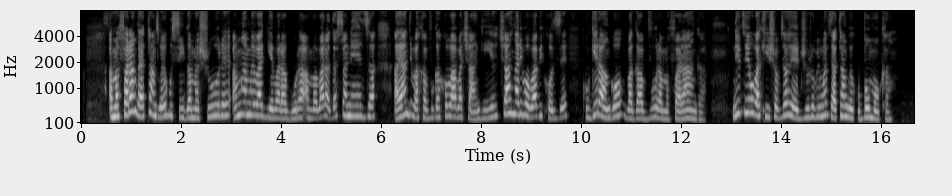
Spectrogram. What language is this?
Rundi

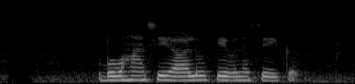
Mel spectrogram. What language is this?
Sinhala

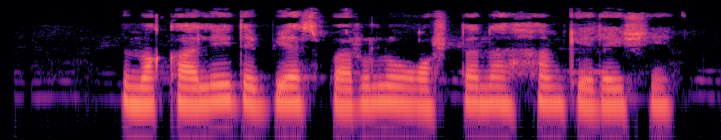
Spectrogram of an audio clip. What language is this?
Pashto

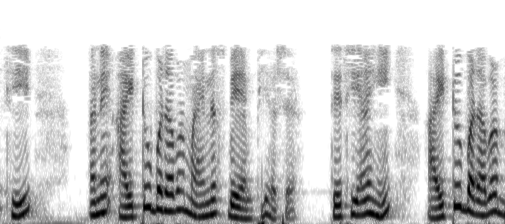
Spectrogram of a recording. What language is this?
Gujarati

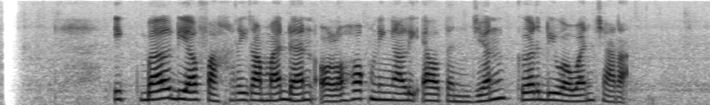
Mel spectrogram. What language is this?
Sundanese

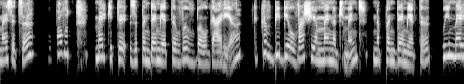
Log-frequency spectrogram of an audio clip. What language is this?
Bulgarian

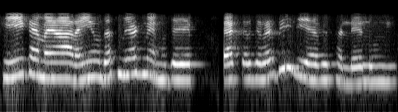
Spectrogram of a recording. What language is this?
Urdu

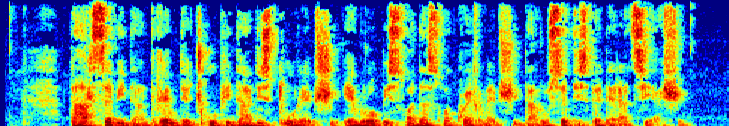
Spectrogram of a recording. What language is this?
Georgian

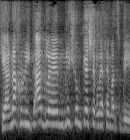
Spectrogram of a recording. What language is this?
Hebrew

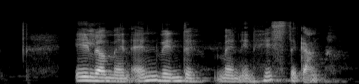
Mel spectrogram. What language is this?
Danish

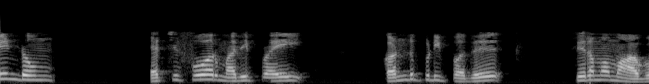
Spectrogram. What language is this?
Tamil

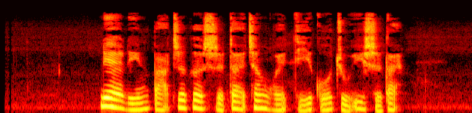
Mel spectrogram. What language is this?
Chinese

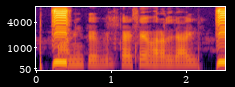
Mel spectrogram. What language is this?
Bhojpuri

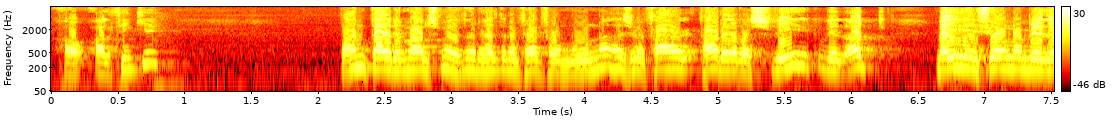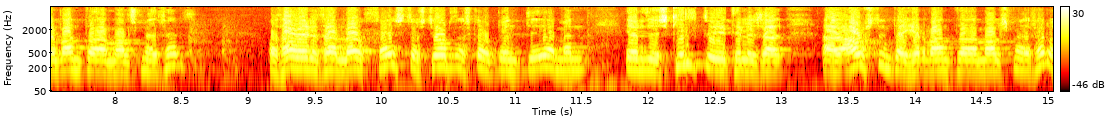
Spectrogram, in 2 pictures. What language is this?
Icelandic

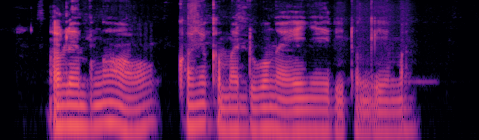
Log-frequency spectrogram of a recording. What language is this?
Luo (Kenya and Tanzania)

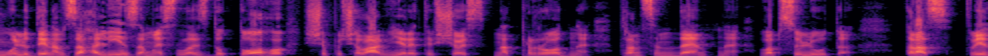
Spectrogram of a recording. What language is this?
Ukrainian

